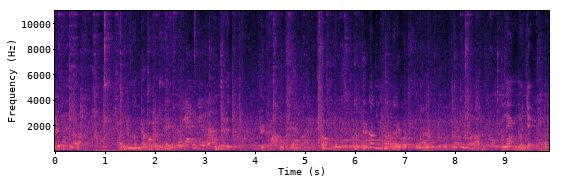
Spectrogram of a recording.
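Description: Dishes and spoons clink on a table.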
